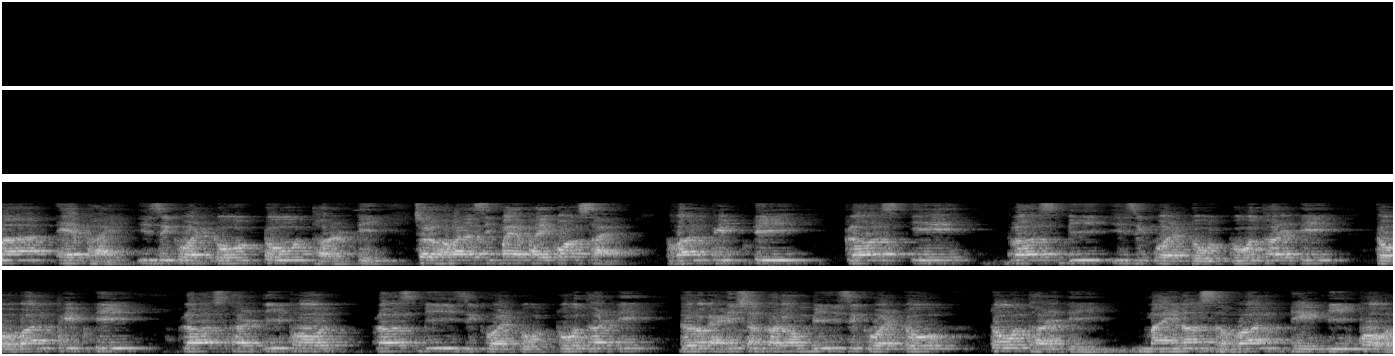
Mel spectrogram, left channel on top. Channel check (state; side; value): silent; left; 65 dB below the other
